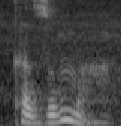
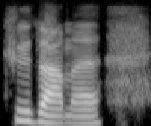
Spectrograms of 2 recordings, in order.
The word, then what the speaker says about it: Khuzama: So, let's talk about how you came to be known as Kazuma. Okay. So, I have been and it it's the way I pronounce it is Kuzama. And I have been Kuzama now for I actually just recently counted it has been 20 years.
